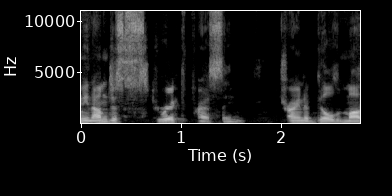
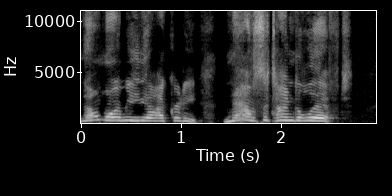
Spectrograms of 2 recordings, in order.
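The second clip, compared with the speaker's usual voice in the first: mock very high, pumped-up rallying yell. Recounting what they screamed before lifting two days ago, retelling a shout. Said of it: "I was just shouting".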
